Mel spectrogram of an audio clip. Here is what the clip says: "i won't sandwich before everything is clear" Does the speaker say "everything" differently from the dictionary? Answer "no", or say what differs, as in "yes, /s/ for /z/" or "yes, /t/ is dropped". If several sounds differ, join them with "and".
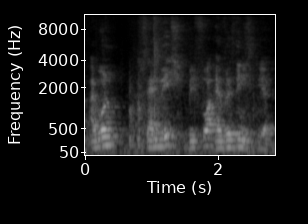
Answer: yes, /t/ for /θ/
